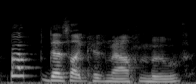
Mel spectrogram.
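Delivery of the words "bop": high pop. Pretend. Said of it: "the Jack in the Box goes".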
